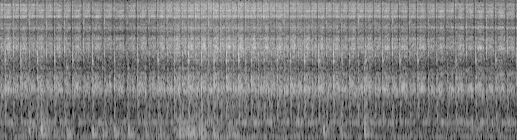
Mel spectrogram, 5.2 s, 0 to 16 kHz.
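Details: Ertl John Deere Waterloo Boy live steam engine after the fan rebuild (brass hub, 3/16 x 3/8 in ball bearing, spring belt, slight rub): quick light chuffing about four beats a second under a bright airy whirr. Engine and fan run smoothly.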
